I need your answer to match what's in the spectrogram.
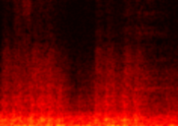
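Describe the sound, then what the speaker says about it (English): A train rumbles steadily past nearby, a broad continuous roar with faint clickety-clack of rail cars, no voices over it. "And now that bloody train's here again."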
